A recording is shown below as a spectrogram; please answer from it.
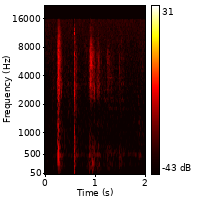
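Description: A few faint, light taps and knocks from beehive equipment being handled.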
